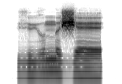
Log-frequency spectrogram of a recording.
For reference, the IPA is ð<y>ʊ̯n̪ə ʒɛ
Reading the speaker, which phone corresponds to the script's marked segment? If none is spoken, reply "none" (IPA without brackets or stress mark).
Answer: y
